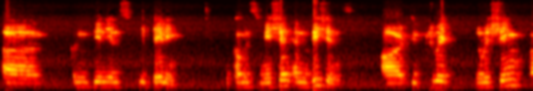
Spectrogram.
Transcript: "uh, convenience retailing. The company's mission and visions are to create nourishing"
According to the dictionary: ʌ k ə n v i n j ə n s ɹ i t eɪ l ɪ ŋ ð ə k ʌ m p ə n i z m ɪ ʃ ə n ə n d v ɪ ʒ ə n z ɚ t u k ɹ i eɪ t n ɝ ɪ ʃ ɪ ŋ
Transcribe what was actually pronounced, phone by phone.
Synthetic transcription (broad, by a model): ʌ k ə n v i n j ə n s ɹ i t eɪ l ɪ ŋ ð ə k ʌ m ə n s m ɪ ʃ ə n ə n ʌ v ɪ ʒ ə n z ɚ t u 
